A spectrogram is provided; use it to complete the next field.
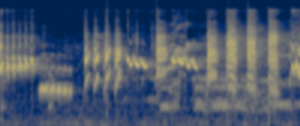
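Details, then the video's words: Asian pied starling song used to prompt young starlings to sing: a varied, rapid medley of repeated chirps, a low buzzy tone, trills and harsh bursts, all high-pitched and loud, with no other sounds. "PANCINGAN JALAK SUREN GACOR MOMPA FULL MATERI MEWAH UNTUK JALAK MUDA"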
